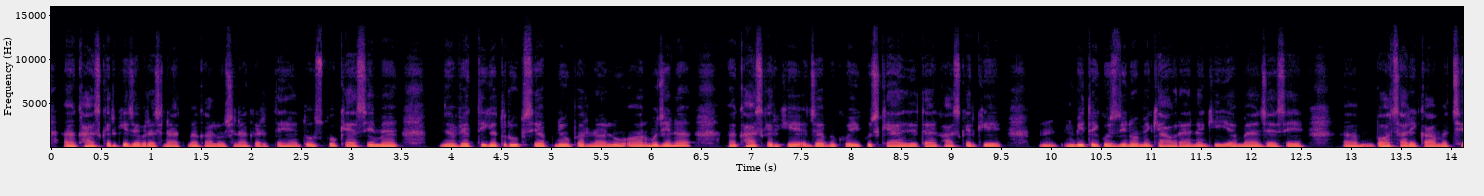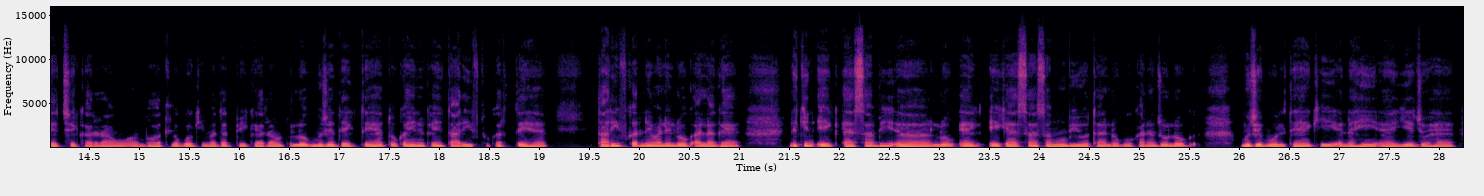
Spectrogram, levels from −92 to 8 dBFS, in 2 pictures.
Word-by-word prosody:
अ, 125 - +3
ख़ास 130 -1 0
कर 135 0 -2
के 125 - +3
जब 130 0 +1
रचनात्मक 130 +1 -3
आलोचना 125 +1 -2
करते 120 +1 -4
हैं 130 0 -1
तो 160 - -1
उसको 175 +3 -3
कैसे 135 +2 0
मैं 165 +2 +3
अ, - - -4 0.5
व्यक्तिगत 145 +3 +1
रूप 150 0 +2
से 160 - -1
अपने 150 0 +1
ऊपर 145 0 0
ना 135 0 0
लूँ 155 +6 +1
और 165 +1 +1
मुझे 175 +1 +2
ना 190 +1 +1 0.5
अ, 150 - +2
ख़ास 155 0 0
कर 155 -2 -1
के 165 +1 +3
जब 145 +2 -1
कोई 140 -1 +2
कुछ 145 0 -4
कह 130 0 +1
देता 125 -1 -1
है 130 - +1
ख़ास 135 -1 -4
कर 130 - -1
के 130 0 +1
उम, 140 -2 -9 0.2
बीते 145 0 +3
कुछ 140 -1 +1
दिनों 140 +1 +2
में 145 0 +1
क्या 135 - -2
हो 130 - 0
रहा 125 0 -1
है 130 - -1
ना 135 0 0
कि 135 -1 -1
मैं 130 0 +1
जैसे 130 0 -2
अ, - - -9 0.4
बहुत 130 0 0
सारे 130 -1 +1
काम 130 0 0
अच्छे-अच्छे 130 0 -3
कर 120 0 -2
रहा 120 0 0
हूँ 125 0 -1
और - - -1
बहुत 125 +1 -1
लोगों 130 0 +2
की 130 0 -7
मदद 125 0 -1
भी 130 - 0
कर 125 -2 -1
रहा 125 +1 0
हूँ। 145 - 0
तो 155 - -5
लोग 150 +1 +4
मुझे 155 +1 +4
देखते 140 0 -1
हैं, 150 0 +3
तो 180 +4 -3
कहीं 155 -3 +2
न - - +2
कहीं 175 0 0
तारीफ़ 135 +3 +1
तो 165 - -15
करते 135 +2 -1
हैं। 135 +2 +1 0.5
तारीफ़ 170 +4 +3
करने 170 +2 +3
वाले 175 +1 +3
लोग 180 0 +2
अलग 135 0 +1
हैं। 120 -2 +1 0.5
लेकिन 175 +4 +2
एक 170 0 +3
ऐसा 145 +5 +1
भी 180 +3 +1
अ, 155 - +1 0.3
लोग 160 0 +1
एक 155 +1 +1
एक 175 -2 +2
ऐसा 145 +4 +1
समूह 155 0 +3
भी 160 - +2
होता 145 0 +1
है 145 - +1
लोगों 140 0 -1
का 140 - 0
ना 160 +3 0
जो 165 - +3
लोग 185 +2 0 0.5
मुझे 150 +3 +6
बोलते 150 +1 +2
हैं 155 0 +4
कि 155 +2 0
नहीं 140 +1 +3 0.3
ये 140 0 +3
जो 140 +1 -2
है 140 0 +1
140 Hz, 240 wpm, -26 LUFS, 130-155 Hz, 0.5 s, मुझे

